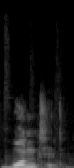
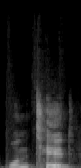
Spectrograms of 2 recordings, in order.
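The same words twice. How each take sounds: First: The stress falls on the first syllable. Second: The stress falls on the last syllable. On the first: The speaker calls it right. "the ed, it's never stressed" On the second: The speaker calls it wrong. "So it's not wanted, needed, never that"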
